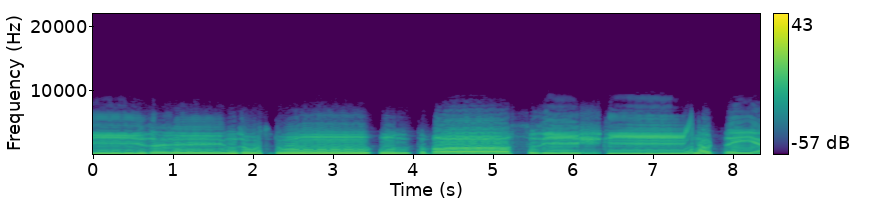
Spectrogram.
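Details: Normal adult subject singing during a cineradiography study of the oropharyngeal airway, circa 1956, with inspiration noted; normal singing voice.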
